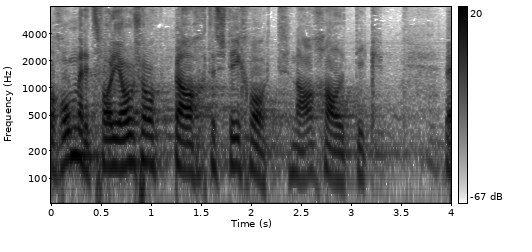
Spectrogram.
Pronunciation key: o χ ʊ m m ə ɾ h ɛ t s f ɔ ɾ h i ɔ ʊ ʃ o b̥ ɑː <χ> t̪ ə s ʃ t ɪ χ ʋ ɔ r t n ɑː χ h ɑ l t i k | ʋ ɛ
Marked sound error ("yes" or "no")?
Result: no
